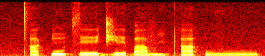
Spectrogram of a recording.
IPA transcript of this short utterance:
tʰ a˨ k͡p ũ˦ t͡s eː˨ d͡ʒ e˨ ɓ a˨ v i˦˨ pʰ a˦ h u˦ ɣ uː˦

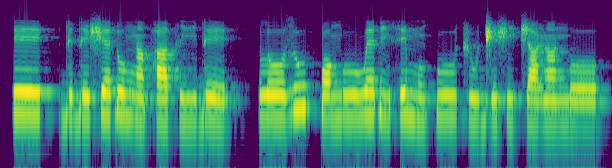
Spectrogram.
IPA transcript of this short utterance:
eː˦ | d ɪ˨ d e˨ ʃ ɛ˦ ɗ o˦ ŋ ã˨ pʰ a˨ t͡s iː˨ d eː˦˨ | l oː˨ z uː˦ k͡p ɔ˨ ŋ uː˨ w ɛ˦ ɗ i˨ h e˦ m ũ˨ k͡p uː˦ t͡ʃ u˨ d͡ʒ ɪ˦ ʃ i˨ t͡ʃ a˨ ɣ ã˨ ŋ oː˨

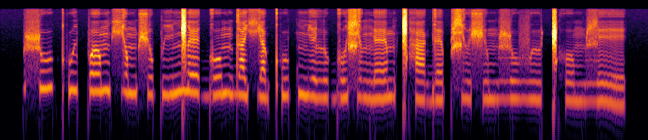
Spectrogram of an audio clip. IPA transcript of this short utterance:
ɬ u kʷʼ i p ʌ m ç ʌ m ʃ o p i ŋ͡ǁ ɛ ɡ o m d a ç a kʷʼ ɯ p ɲ e l u ɡ o ɕ ʌ ŋ ɾ ɛ m ǁʰ a ɡ ɛ p ɕ ɯ ʃ ɯ m ɮ u v ɯ ǁʰ o m ɮ e

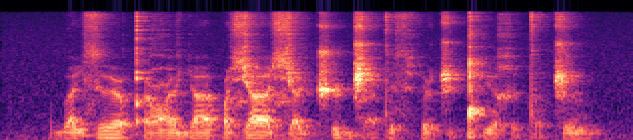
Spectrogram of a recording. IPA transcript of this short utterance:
b a i̯ z əː y̯ qʼ ʏ ʕ əː j aː p ɑ ʑ aː ʑ a y̯ t͡ʃʼ ʏ ɖ͡ʐ a̰ t ə z h əː ʈ͡ʂ ḭ ǃʰ ɪː χ ḭ t a̰ ʈ͡ʂ ə u̯

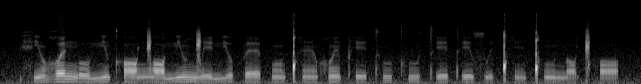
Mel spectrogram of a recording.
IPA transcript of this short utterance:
fʲ ũ˨ ʁʷ ɛ˦ ŋ o˨ mʲ õ˦ kʰ ɒ˨ ŋ͡ǁ ɒ˨ mʲ ũ˦ ŋ͡ǁ e˨ mʲ o˦ p ɛ˨ p õ˨ ǃʰ ɛ̃˨ χʷ ẽ˦ pʰ e˨ tʰ u˦ kʰ u˦ tʼ e˦ tʼ e˦ sʷ e˨ ǃʰ ẽ˨ ǃʰ ũ˦ n ɒ˨ ǁʰ ɒ˦

